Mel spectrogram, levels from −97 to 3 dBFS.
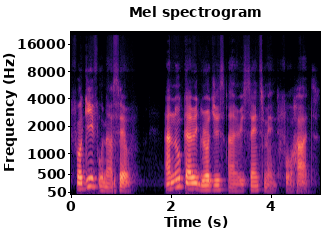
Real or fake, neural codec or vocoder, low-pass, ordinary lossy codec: fake; autoencoder, 48 kHz, 128 numbers a frame, DAC-VAE, trained on Japanese speech; 19.8 kHz; Opus, 32 kbps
